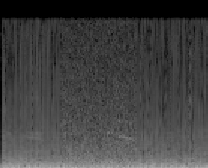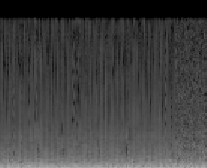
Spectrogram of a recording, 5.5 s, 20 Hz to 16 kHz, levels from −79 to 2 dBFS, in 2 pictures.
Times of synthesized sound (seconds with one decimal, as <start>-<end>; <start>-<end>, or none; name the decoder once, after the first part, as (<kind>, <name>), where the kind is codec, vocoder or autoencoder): 0.0-0.8 (vocoder, BigVGAN v2); 1.8-5.1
